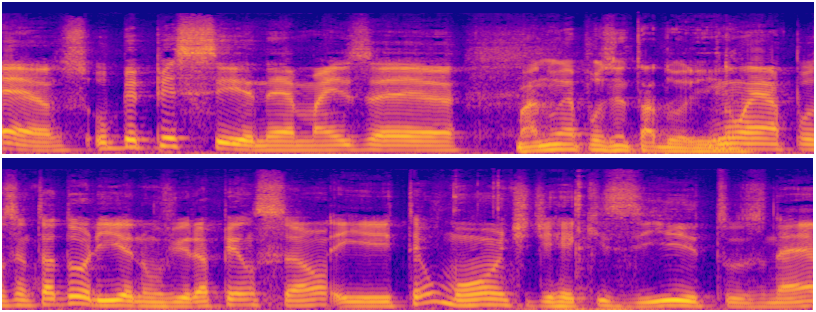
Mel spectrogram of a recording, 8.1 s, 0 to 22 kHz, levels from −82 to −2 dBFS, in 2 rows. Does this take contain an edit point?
yes; 1 cut; at 5.7 s

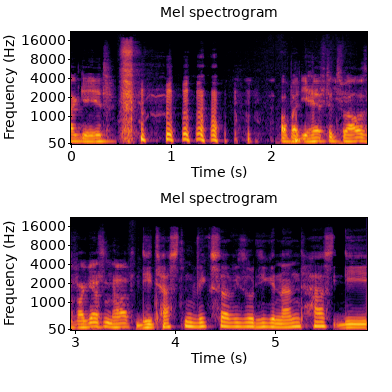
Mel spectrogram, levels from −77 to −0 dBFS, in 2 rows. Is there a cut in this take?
no; 0 cuts

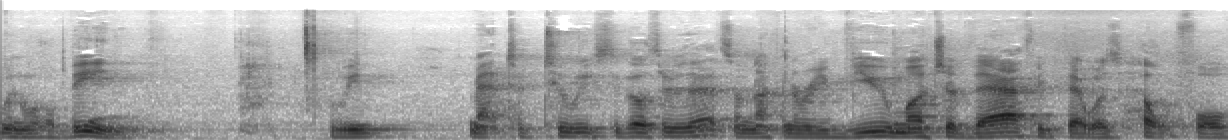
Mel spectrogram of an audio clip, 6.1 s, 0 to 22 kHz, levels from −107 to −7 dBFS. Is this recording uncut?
yes; 0 cuts

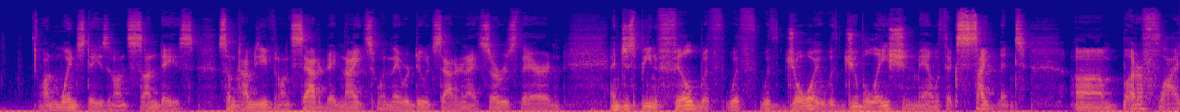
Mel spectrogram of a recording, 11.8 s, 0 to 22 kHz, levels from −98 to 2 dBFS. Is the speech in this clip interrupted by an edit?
no; 0 cuts

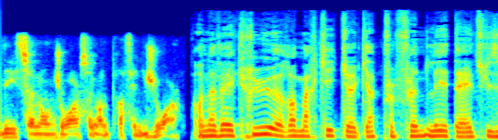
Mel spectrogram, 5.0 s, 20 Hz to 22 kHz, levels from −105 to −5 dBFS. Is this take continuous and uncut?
no; 1 cut; at 1.8 s

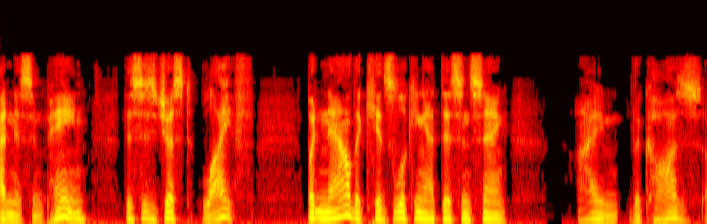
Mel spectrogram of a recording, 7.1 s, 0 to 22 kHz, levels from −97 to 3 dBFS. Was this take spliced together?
no; 0 cuts

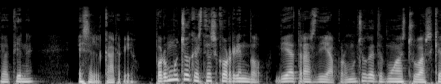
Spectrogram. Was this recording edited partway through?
yes; 2 cuts; at 1.5 s, 2.7 s

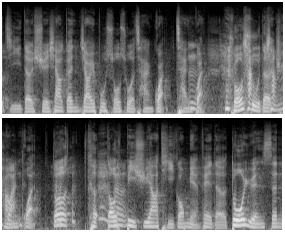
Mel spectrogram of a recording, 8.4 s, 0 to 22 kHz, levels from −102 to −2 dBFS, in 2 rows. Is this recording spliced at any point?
yes; 2 cuts; at 2.5 s, 4.9 s

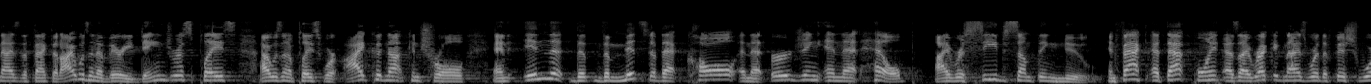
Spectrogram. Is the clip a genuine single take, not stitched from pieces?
no; 2 cuts; at 9.2 s, 11.0 s

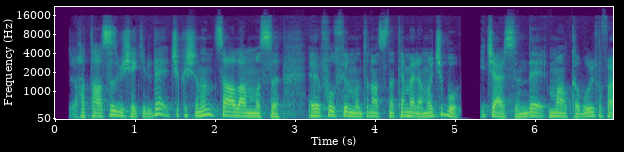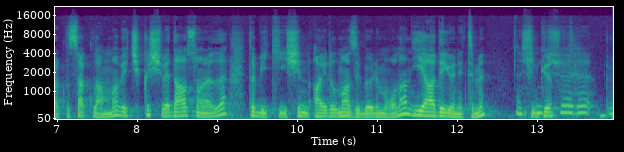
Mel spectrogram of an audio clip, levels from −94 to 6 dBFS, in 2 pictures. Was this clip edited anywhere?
yes; 1 cut; at 6.8 s

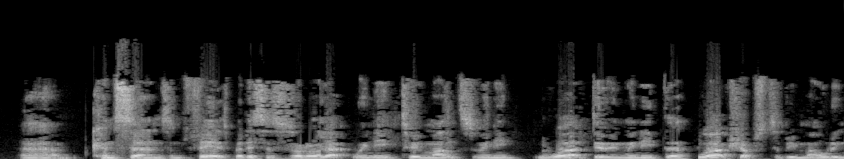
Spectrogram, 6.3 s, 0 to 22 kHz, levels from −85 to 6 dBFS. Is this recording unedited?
no; 3 cuts; at 2.4 s, 4.1 s, 5.2 s

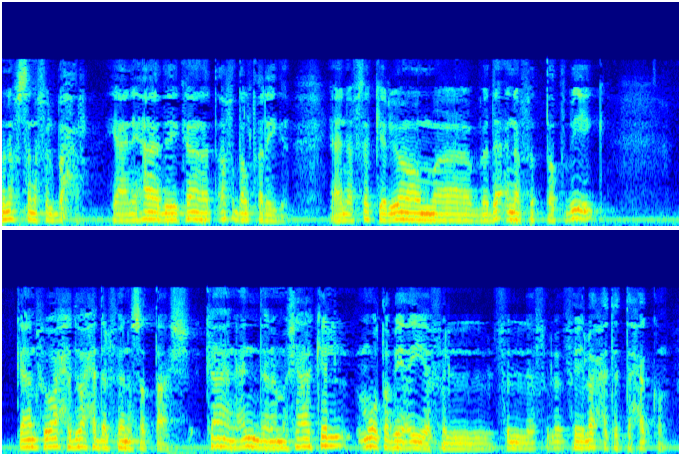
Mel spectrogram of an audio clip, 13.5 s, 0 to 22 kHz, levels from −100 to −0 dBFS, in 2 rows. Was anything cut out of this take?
no; 0 cuts

